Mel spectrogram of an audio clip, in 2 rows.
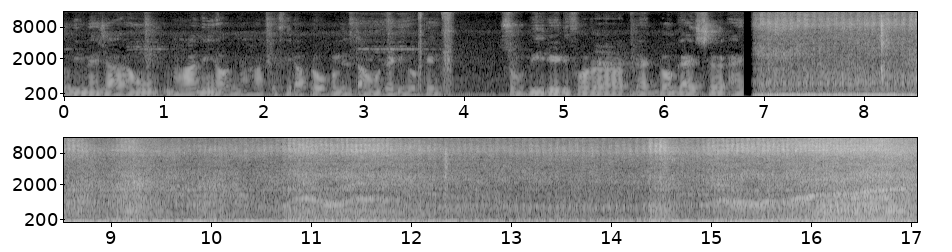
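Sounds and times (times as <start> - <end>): motorcycle engine: 6.9 - 17.0.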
